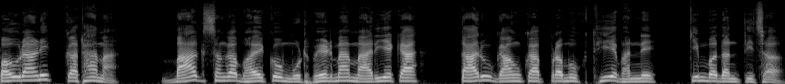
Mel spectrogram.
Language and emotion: Nepali, neutral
